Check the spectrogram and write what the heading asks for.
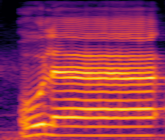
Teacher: واو لکھا جاتا ہے پڑھا نہیں جاتا ہے اولا یہاں پر مد ہے 4 الف مقدار کھینچیں گے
